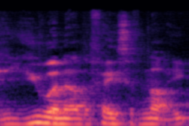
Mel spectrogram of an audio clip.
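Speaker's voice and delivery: ordinary talk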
